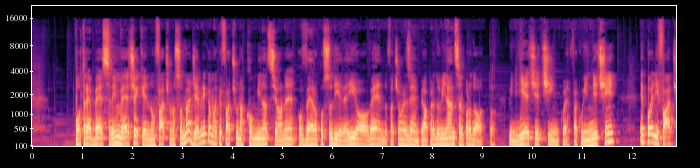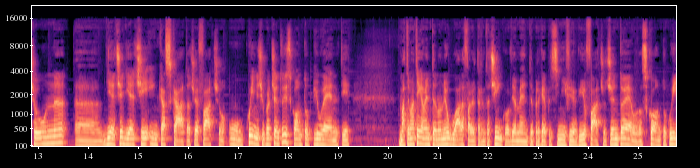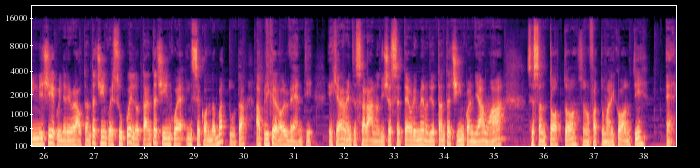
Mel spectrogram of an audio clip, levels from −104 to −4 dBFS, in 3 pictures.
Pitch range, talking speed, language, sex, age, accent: 100-125 Hz, 160 wpm, Italian, male, 30-49, native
